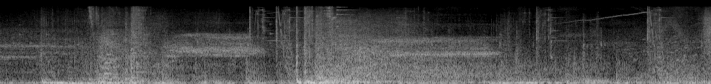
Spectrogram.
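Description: A gun fires in short bursts.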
